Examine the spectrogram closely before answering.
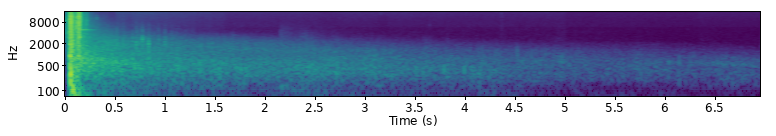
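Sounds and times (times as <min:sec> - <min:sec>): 
M4A1 rifle muzzle gunshot: 0:00.0 - 0:03.2.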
